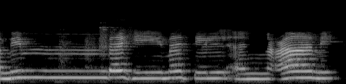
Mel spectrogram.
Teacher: نون کی بالکل آواز چلی جائے گی، میم میں بدل کے اسے پڑھیں گے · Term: اقلاب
